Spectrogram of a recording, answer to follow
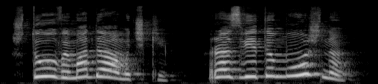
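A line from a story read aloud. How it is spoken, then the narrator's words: Timid voices of several schoolgirls. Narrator (Russian): Робко прозвучали голоса 3-4 учениц, считавшихся самыми прилежными и благонравными из всего класса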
